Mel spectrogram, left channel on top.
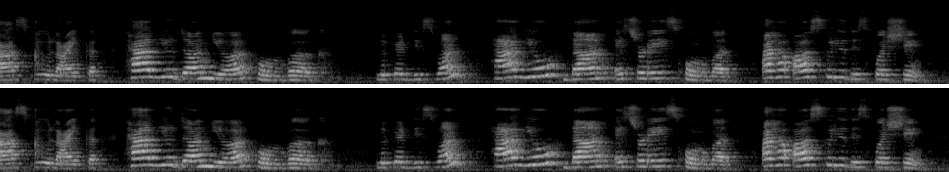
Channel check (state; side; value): normal; both; correlation 0.83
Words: you like, have you done your homework? Look at this one. Have you done yesterday's homework? I have asked you this question.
